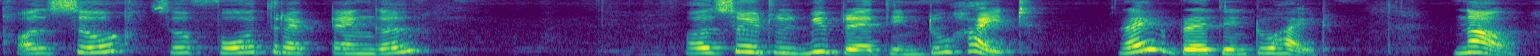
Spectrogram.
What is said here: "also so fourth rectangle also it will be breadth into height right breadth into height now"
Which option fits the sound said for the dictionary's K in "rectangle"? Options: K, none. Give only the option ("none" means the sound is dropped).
K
